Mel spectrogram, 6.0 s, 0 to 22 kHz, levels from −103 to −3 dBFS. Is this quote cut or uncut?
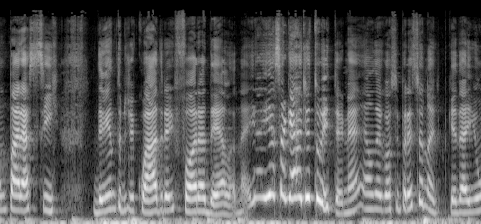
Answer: uncut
